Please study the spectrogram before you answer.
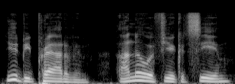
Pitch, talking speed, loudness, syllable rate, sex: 140 Hz, 305 wpm, -17 LUFS, 6.1 syllables/s, male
